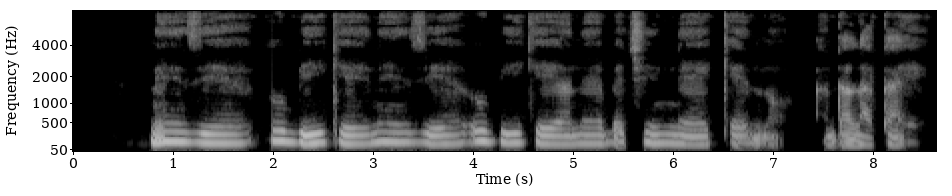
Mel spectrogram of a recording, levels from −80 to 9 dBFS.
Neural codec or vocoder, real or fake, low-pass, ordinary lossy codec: none; real; none; none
